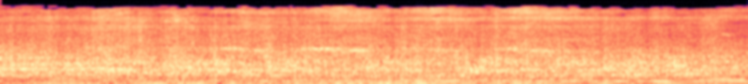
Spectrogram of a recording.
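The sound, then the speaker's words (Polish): A train rolls past without stopping, a loud continuous rumble of wheels and rail noise with steady low hum and rattling clatter filling the whole stretch, no voices, on a very hot April day. “To był pociąg, który tylko przejeżdżał, nie zatrzymywał się, a ja nadal sobie czekam na mój pociąg.”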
